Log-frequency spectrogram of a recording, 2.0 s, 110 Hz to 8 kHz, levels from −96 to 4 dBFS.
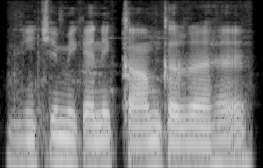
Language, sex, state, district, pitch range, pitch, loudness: Hindi, male, Chhattisgarh, Raigarh, 105-115 Hz, 110 Hz, -18 LUFS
